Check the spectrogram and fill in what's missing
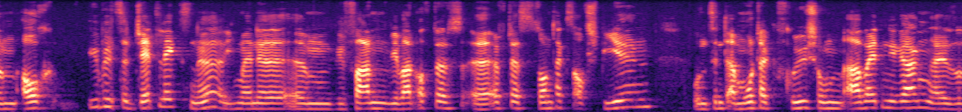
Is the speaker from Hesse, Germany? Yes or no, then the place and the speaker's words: yes; Frankfurt, Hesse, Germany; born there; ich komme gebürtig aus Frankfurt.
